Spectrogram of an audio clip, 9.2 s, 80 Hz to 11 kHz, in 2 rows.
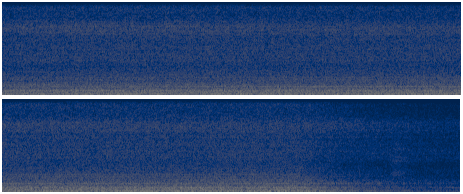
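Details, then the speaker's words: Pro 80,000 BTU kerosene torpedo heater unused for a couple of years, about half tank of kerosene: motor and fan drone evenly, no flame whoosh, shuts down after about eight seconds; burner fails to ignite, no spark or no fuel suspected. "All right, it's kicking on. So you can hear it trying. It'll shut down in a few seconds."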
